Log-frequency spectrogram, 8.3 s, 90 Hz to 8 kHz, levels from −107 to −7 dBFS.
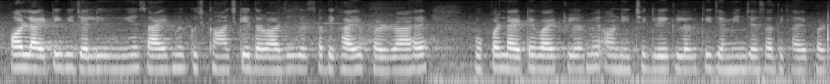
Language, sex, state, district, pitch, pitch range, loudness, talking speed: Hindi, female, Uttar Pradesh, Varanasi, 200 Hz, 200-210 Hz, -21 LUFS, 230 wpm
